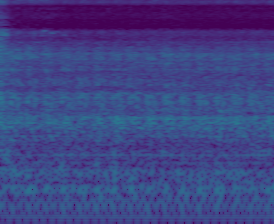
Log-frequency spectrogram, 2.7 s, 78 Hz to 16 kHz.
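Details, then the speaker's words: Ford 6.0 diesel started after fixing misfire and hesitation, ~600 psi injection control pressure at crank: settles into an even, steady idle with consistent rattle, no misses; RPM and injection control pressure good. "6.0's back, baby. All right. Everything's looking good. Your RPMs are good."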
